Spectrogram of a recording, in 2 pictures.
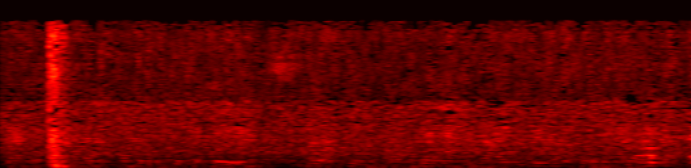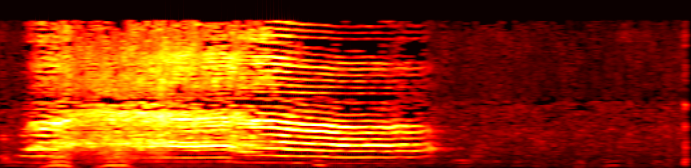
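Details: After a quiet stretch, a few catching whimpers lead into a sustained high-pitched infant wail lasting about three seconds; baby crying.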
